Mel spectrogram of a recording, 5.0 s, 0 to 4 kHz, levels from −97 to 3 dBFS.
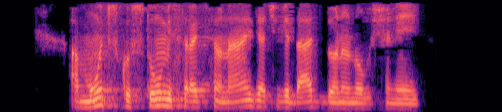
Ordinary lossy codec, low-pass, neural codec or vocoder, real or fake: MP3, 24 kbps; 3.6 kHz; none; real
